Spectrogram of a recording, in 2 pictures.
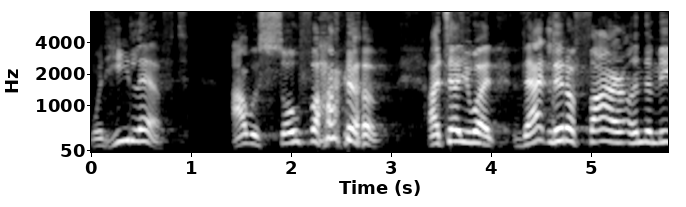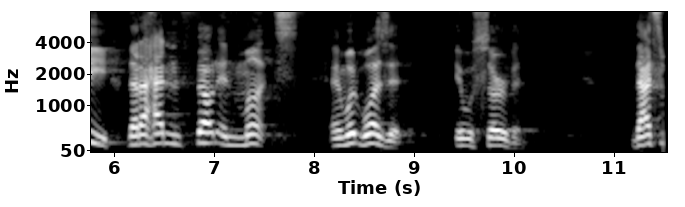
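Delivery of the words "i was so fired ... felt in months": louder and slow, bursting with excitement; fired up. Real, not acted. Pastor telling the church how fired up he got. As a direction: let the joy of it pour out loud and slow.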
